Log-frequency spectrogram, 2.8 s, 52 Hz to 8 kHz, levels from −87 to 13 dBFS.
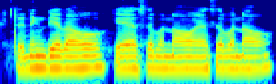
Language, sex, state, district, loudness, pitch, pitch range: Hindi, male, Uttar Pradesh, Jyotiba Phule Nagar, -19 LUFS, 135 Hz, 135-140 Hz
